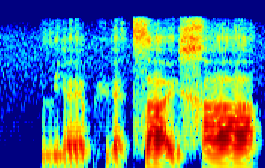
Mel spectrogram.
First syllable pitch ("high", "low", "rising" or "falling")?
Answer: rising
